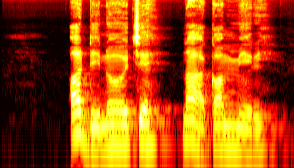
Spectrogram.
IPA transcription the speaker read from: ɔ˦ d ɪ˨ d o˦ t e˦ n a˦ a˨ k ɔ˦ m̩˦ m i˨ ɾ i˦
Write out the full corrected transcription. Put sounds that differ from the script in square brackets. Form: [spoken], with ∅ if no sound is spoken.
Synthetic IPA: ɔ˦ d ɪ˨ [n] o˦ [t͡ʃ] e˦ n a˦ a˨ k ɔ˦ m̩˦ m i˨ ɾ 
